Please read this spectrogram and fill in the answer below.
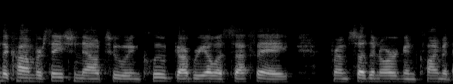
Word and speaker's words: Gabriela: to uh expand the conversation now to include gabriella safe from southern oregon climate action network gabriella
